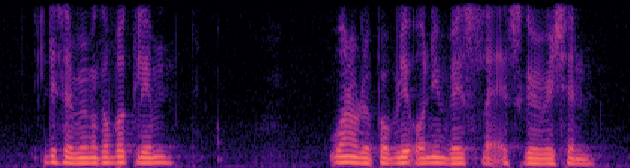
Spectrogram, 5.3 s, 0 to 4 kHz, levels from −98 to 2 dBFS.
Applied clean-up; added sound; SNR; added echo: none; none; none; none.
